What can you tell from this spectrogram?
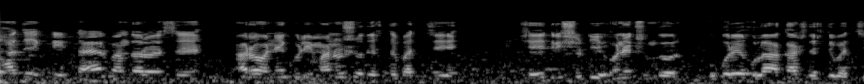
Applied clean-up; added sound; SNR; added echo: classical method Wiener filter.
